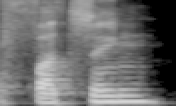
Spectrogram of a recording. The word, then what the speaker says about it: futzing: when you're creating graphic that you have to pronounce very carefully it's called futzing but sing okay f-u-t-z yeah and what it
